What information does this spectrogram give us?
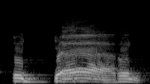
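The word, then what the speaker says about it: تجار: Kalau kata tajirun itu yang panjang adalah taknya. Taknya panjang. Tajirun. Karena ini yang panjang adalah jimnya, maka kita bacanya tujarun.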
